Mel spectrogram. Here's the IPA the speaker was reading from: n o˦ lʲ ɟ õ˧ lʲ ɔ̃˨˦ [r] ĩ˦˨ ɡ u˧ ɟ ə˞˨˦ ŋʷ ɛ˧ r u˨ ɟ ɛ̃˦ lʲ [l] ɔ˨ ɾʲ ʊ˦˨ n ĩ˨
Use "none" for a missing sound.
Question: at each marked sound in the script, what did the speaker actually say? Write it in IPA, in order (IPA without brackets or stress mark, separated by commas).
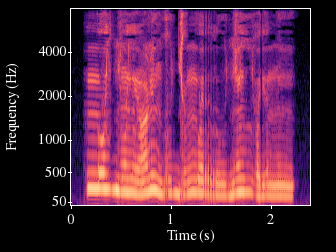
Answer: ɽ, ʎ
